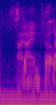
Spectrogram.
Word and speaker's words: Steinfeld: Like, I look at her and I look at Hailee Seinfeld. – Steinfeld. Steinfeld. – I, I always do that. – I forget I about it. her a lot of the time. Hailee Steinfeld. – Did I just say that right or wrong? Steinfeld. Stein. Okay.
